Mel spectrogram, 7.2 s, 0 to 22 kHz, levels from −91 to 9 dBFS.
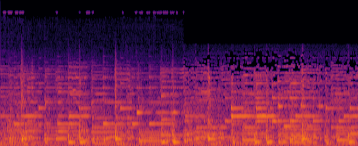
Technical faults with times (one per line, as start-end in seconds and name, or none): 3.66-7.18 adaptive stream at a lower bitrate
